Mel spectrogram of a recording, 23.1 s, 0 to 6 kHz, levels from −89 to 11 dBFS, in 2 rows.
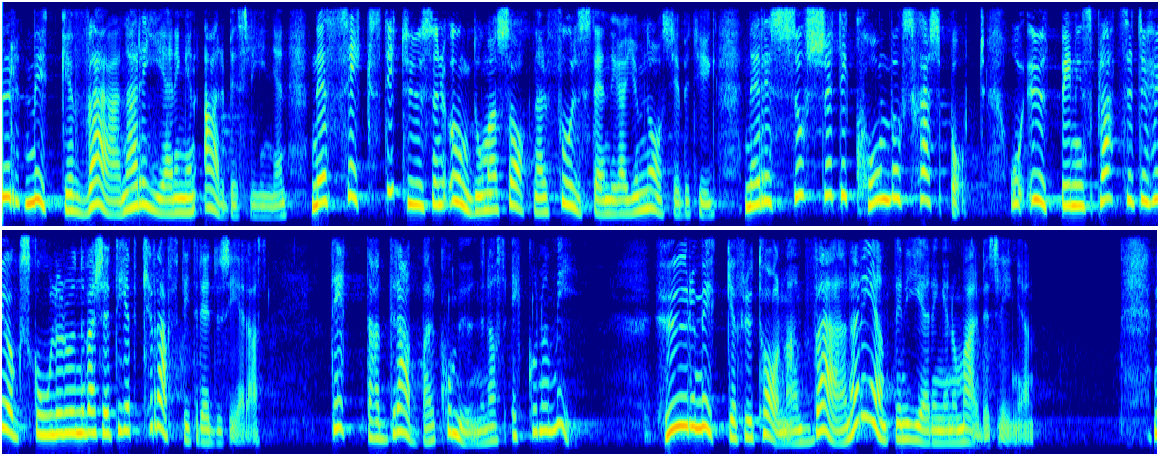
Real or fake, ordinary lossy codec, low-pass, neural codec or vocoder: real; AAC, 48 kbps; 5.4 kHz; none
